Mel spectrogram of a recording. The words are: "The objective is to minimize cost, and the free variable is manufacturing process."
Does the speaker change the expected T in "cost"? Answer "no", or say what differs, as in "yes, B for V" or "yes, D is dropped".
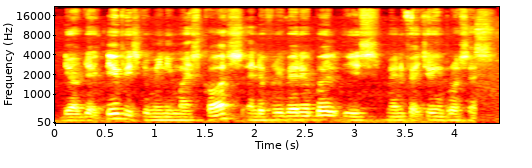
yes, T is dropped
